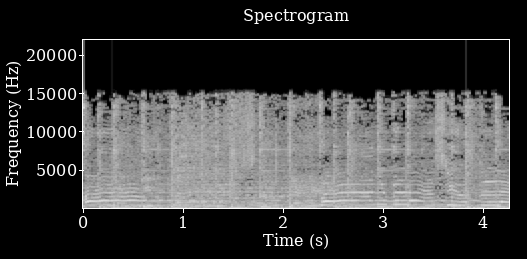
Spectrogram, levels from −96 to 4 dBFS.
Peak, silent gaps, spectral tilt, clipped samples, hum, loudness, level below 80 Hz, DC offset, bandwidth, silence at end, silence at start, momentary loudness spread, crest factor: 0 dBFS; none; -2 dB/octave; under 0.1%; none; -12 LUFS; -26 dBFS; under 0.1%; 16 kHz; 0 s; 0 s; 2 LU; 14 dB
